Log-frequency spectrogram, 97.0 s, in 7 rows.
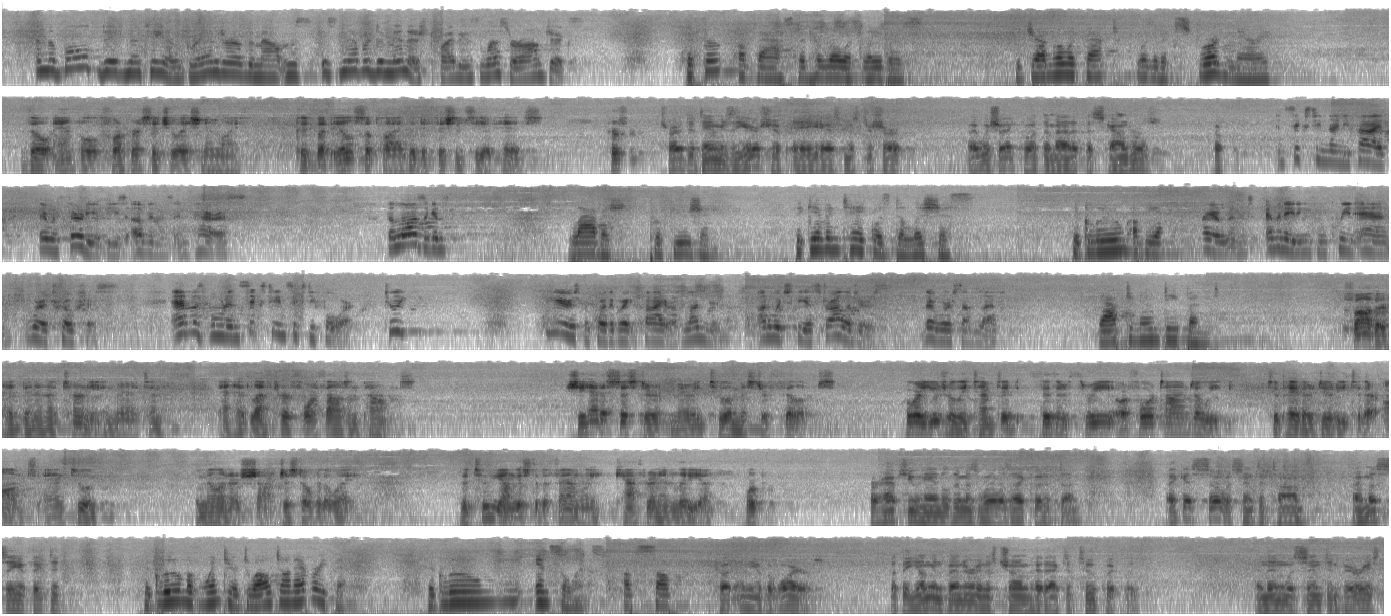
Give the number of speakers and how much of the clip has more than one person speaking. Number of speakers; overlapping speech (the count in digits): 5, no overlap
